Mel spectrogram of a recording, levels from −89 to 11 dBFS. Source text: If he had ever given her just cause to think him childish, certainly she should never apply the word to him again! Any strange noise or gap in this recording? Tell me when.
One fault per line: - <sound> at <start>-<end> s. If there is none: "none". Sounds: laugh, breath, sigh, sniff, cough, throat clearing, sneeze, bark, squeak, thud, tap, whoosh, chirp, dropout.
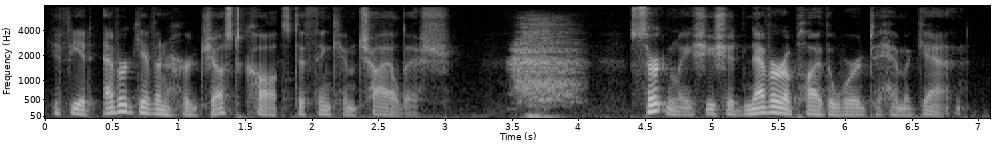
- dropout at 1.7-1.8 s
- breath at 3.4-4.1 s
